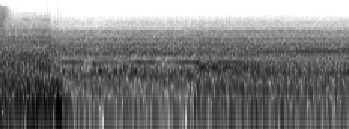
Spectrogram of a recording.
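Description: A grindcore band's full-band thrash of drums and distorted guitar cuts off about a third of a second in, leaving sustained ringing guitar tones with amp feedback. One of the held notes steps down in pitch partway through.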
